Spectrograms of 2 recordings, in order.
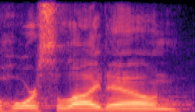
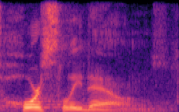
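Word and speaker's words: Horsleydown: He was the pastor of the, if you pronounce it the way it's spelled here, it's the Horse Lie Down in Southwark. These are pastors in England and Wales. I believe the pronunciation for this is Horsley Downs.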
